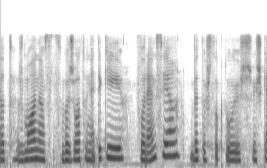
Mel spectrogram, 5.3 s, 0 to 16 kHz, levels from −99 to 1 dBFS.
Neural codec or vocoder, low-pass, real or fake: codec, 16 kHz, 4.8 kbps, FACodec; 7.2 kHz; fake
